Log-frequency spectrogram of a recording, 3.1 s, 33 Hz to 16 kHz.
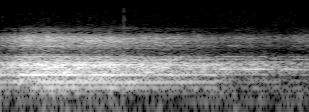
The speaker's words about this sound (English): seeing the P-38 roar in, its nose guns black and threatening, and the Stinson following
